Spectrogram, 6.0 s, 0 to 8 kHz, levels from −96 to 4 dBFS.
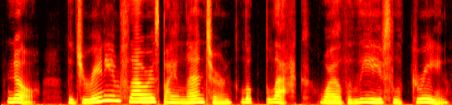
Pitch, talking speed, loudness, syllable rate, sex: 250 Hz, 140 wpm, -16 LUFS, 4.2 syllables/s, female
